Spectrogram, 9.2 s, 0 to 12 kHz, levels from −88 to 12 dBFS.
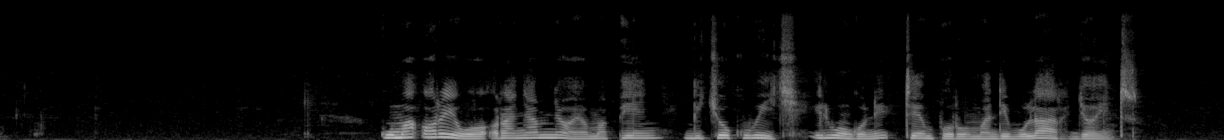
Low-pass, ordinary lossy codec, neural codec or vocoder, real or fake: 10.8 kHz; none; none; real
